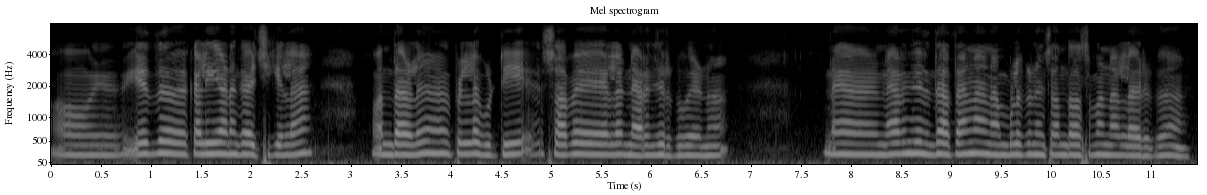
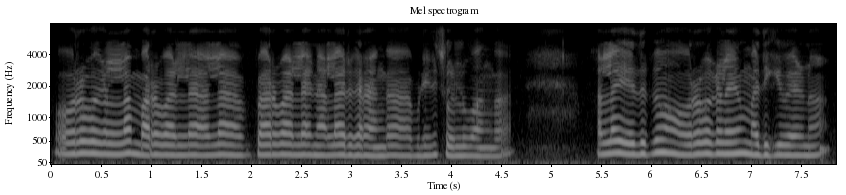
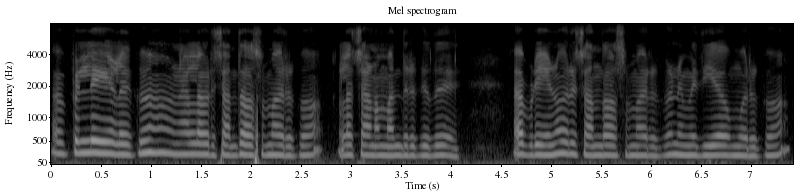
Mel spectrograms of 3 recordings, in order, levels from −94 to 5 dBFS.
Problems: none marked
